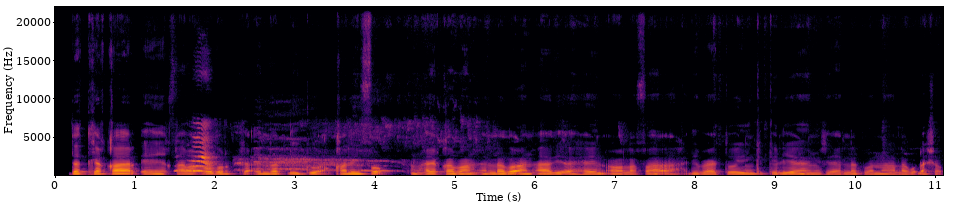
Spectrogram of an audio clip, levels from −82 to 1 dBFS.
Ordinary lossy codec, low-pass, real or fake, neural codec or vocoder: none; none; real; none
